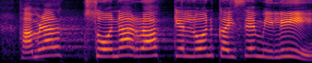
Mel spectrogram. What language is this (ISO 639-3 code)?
bho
